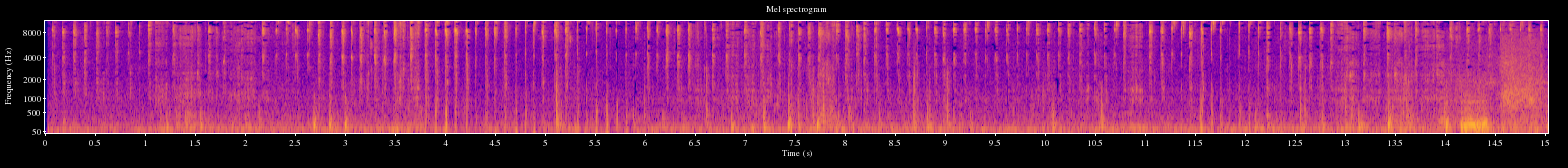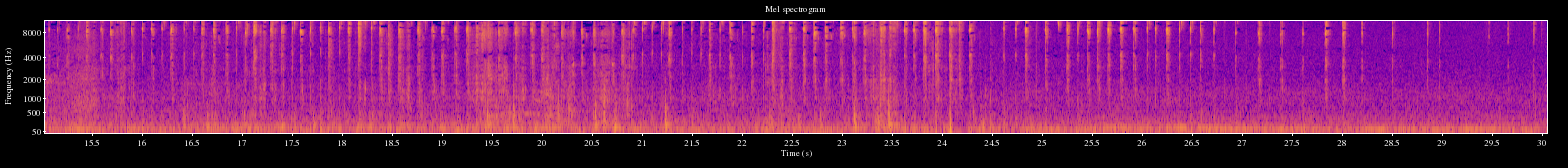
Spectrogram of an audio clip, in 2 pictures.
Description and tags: Bat chirp (close-up)
Bat stuck in a heating duct. Recorded with an iPhone 5s a couple of inches away. (The bat eventually got unstuck and flew out unharmed.)
bats, close, squeak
